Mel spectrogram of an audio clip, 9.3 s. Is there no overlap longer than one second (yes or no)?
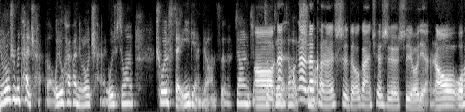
no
